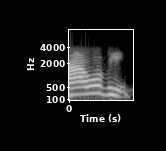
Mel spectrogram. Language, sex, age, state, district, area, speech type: Hindi, female, 30-45, Uttar Pradesh, Bhadohi, urban, conversation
